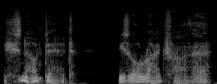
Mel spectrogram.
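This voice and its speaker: A man voicing a distraught young woman who pleads anxiously, in a higher, strained voice. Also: huge pitch swings, normal speed, gravelly, slightly rough, no room sound, studio quality, exaggerated voice. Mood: pleading.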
